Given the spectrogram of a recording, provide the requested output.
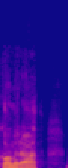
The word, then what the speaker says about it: Konrad: Nie, ja, ja to znam bardzo dobrze, bo moje imię Konrad, Brazylijczycy najczęściej mogą, niektórzy wymawiają jako Konradu, czyli to wersja ta portugalska tego imienia, ale w większości mówili Konradzi, czyli e, w ogóle zero e, podobieństwa, prawda? – Ja Bo...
